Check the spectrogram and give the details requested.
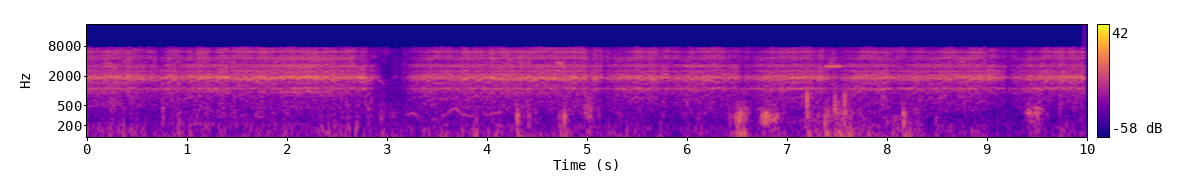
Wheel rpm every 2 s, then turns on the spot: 100, 70, 100, 70, 70.
none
